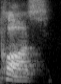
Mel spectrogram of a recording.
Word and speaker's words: Claus: Oh, JD says pronounce Claus. Thank you, JD. JD Claus, like Santy. Yeah. Like Santa Claus.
